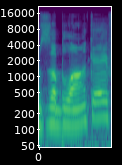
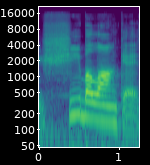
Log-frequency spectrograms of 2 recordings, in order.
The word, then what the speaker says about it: Xbalanque: people pronounce that like it's crazy like people pronounce this thing so crazy I used to actually call him zblan for the longest time but his name is actually shalan so shiban it's really it's really difficult it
